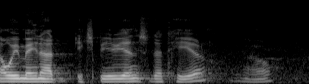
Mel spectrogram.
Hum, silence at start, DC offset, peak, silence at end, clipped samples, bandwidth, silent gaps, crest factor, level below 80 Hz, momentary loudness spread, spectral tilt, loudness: none; 0 s; under 0.1%; -8 dBFS; 0.4 s; under 0.1%; 9 kHz; none; 18 dB; -64 dBFS; 23 LU; -8 dB/octave; -24 LUFS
